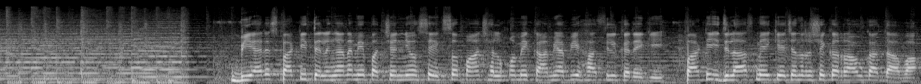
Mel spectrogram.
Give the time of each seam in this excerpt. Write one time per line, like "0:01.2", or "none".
0:01.8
